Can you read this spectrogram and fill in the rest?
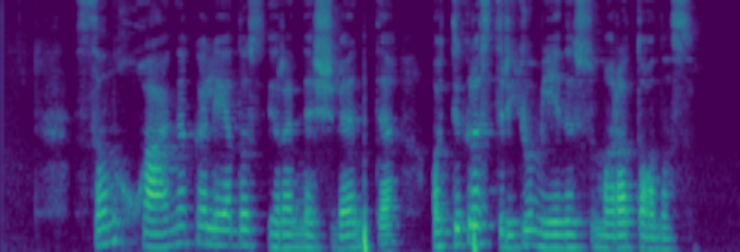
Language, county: Lithuanian, Kaunas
